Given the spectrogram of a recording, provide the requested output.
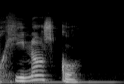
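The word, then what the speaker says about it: γινώσκω: Y la palabra conocer podría traducirse, se escribe como está arriba, y abajo la traducción sería algo como, digamos, fonéticamente sonaría como ginosco, ¿vale?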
